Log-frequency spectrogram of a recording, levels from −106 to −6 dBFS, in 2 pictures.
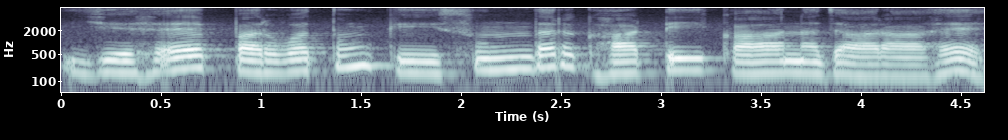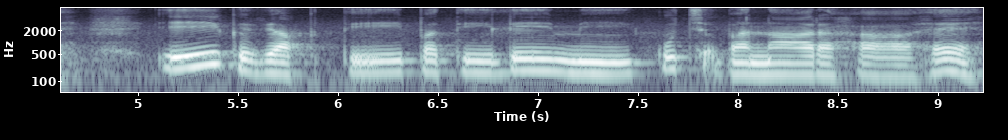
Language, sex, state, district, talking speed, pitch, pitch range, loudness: Hindi, female, Rajasthan, Jaipur, 105 wpm, 165 Hz, 155-190 Hz, -17 LUFS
